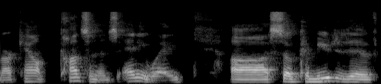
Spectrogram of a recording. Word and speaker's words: commutative: sometimes people mispronounce this word uh it's sometimes pronounced like communitive and that is particularly the case here in the south where we tend to uh go a little soft on our consonants anyway uh so commutative commutative don't really sound all that much different commutative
